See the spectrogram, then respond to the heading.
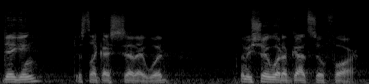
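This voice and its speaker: A man's voice: lowish voice, brisk, close to an everyday voice. An actor playing a wry, cynical male spy in a video game, dry and understated. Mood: briefing, determined. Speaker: intelligence agent character. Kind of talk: video game cutscene acting. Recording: long hall reverb, noisy ambience behind.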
